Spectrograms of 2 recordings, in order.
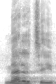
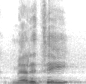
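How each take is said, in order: First: Meditate? dropping down, loud and dismissive; Meditate? flattened as if the idea is absurd; Meditate? falling in contempt; scoffing. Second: Meditate? shot up high and loud in disbelief; Meditate? as a scoffing rising question; mock-outraged Meditate? climbing sharply up; incredulous. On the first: Retold or imitated. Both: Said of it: "I just couldn't hold back".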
